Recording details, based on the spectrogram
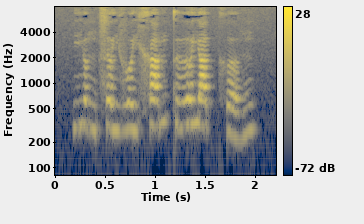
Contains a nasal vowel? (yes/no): no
